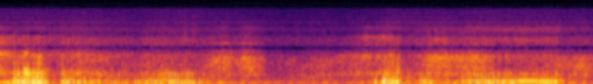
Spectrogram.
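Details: Sleeping dog with human-like snoring: slow, low, fluttering rumbles, about three in nine seconds, on both inhalation and exhalation; snoring.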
